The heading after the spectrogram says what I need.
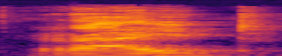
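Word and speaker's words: write: गया लाइट इसी तरह डब्लू आर आई टी ई तो डब्लू साइलेंट होता है तो आर के लिए हमने क्या किया र लिख दिया और आ की मात्रा लगा दिया और ई और टी लिख लिया क्या हो गया राइट इसी तरह ये लिखा हुआ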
